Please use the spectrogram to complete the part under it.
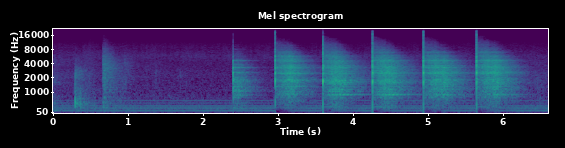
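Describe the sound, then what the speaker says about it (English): Metal clanks as a hammer drives in a camshaft bearing on a Triumph TR2, TR3 or TR4 engine, about six sharp blows at a steady rhythm, close and ringing over a low electrical hum. "start hammering again."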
